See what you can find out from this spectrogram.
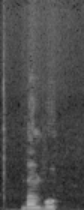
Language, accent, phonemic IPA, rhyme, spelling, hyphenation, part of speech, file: Portuguese, Brazil, /bɐ̃ˈbu/, -u, bambu, bam‧bu, noun, LL-Q5146 (por)-bambu.wav
- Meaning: bamboo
